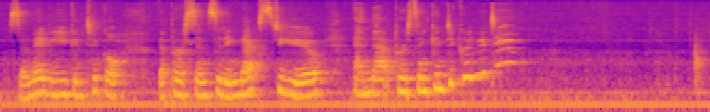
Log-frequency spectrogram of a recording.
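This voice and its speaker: A woman's voice: fairly high pitch, dark tone. A woman teacher doing an interactive picture-book read-aloud for children at home, encouraging them with questions and instructions. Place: at home, indoors. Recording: echoey room with faint background noise.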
